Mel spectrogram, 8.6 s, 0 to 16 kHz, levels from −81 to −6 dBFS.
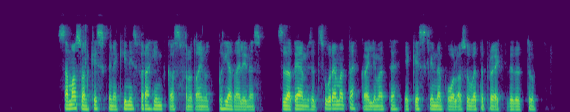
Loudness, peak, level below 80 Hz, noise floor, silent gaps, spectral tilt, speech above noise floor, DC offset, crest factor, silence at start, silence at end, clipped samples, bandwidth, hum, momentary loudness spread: -22 LUFS; -2 dBFS; -48 dBFS; under -90 dBFS; none; -7 dB/octave; over 69 dB; under 0.1%; 20 dB; 0.9 s; 0.5 s; under 0.1%; 7.2 kHz; none; 7 LU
